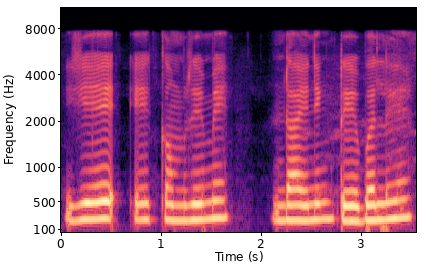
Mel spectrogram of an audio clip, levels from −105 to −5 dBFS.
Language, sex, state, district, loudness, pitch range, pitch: Hindi, female, Uttar Pradesh, Saharanpur, -13 LUFS, 225-250 Hz, 235 Hz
